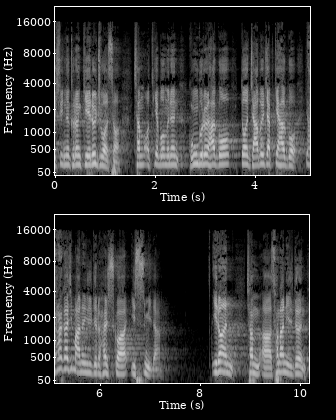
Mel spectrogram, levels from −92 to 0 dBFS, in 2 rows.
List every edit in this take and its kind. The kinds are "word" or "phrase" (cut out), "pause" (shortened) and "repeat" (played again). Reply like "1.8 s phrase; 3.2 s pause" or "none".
none

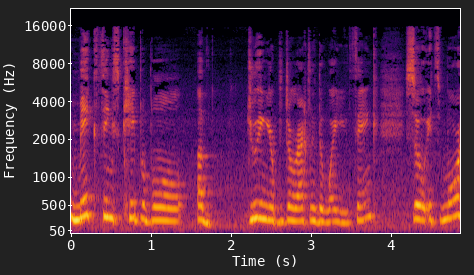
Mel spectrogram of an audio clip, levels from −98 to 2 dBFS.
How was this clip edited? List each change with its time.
2.6 s phrase

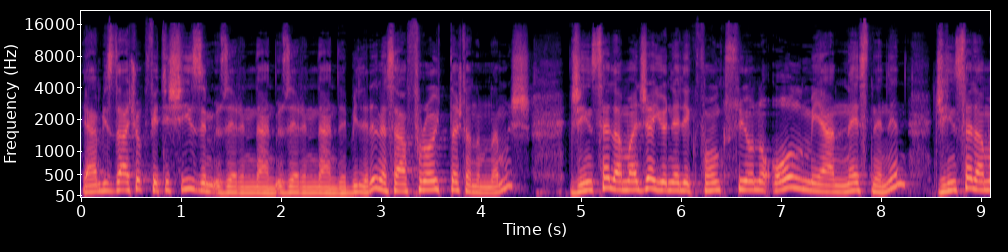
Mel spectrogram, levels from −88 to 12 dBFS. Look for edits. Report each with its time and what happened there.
1.9 s repeat; 3.8 s word

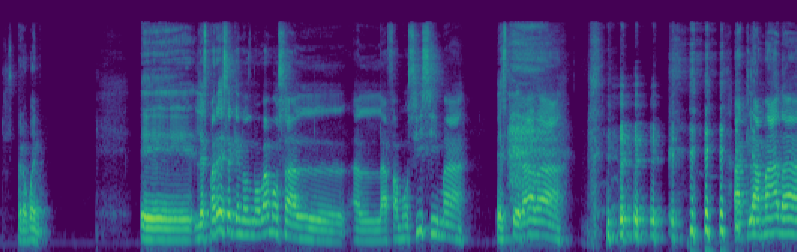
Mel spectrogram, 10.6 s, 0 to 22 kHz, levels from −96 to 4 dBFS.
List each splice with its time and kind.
none

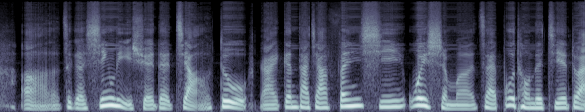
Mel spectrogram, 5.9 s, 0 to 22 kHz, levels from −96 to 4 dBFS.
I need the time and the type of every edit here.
2.5 s pause

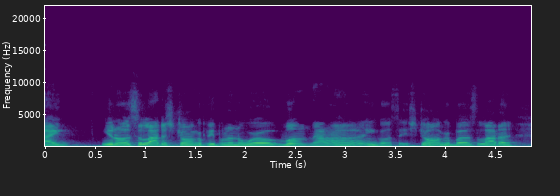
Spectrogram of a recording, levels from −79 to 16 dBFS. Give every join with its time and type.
none

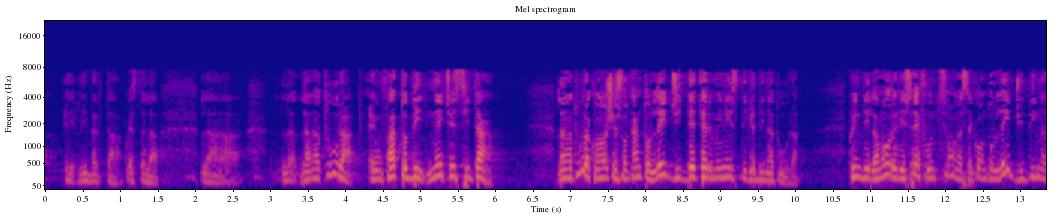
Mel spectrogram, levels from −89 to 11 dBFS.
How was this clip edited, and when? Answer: none

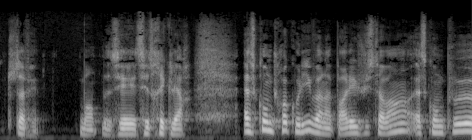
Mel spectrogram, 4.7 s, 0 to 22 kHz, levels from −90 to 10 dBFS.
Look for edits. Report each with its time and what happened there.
2.7 s word

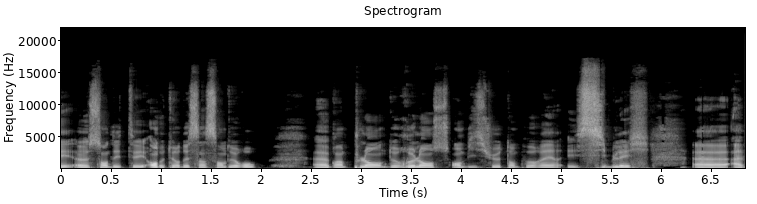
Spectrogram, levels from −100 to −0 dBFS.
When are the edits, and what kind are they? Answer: 1.0 s phrase; 1.6 s word; 2.7 s word; 3.9 s word

